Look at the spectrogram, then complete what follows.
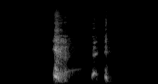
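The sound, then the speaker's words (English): A person coughs at a microphone: a harsh cough burst followed by two shorter, quieter coughs in quick succession, with silence around them. “That's the cough I was trying not to do on the mic, but y'all had to get that.”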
